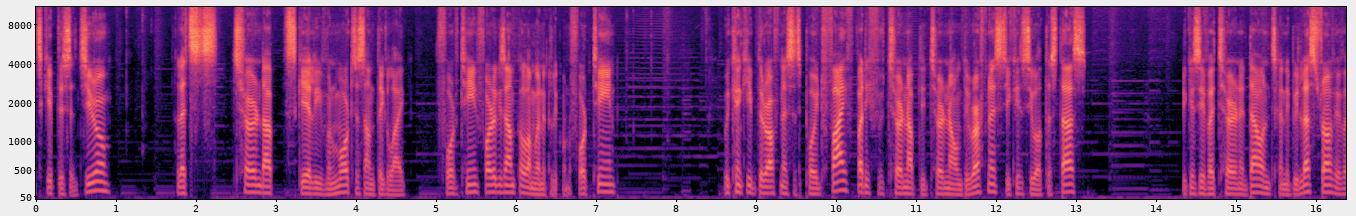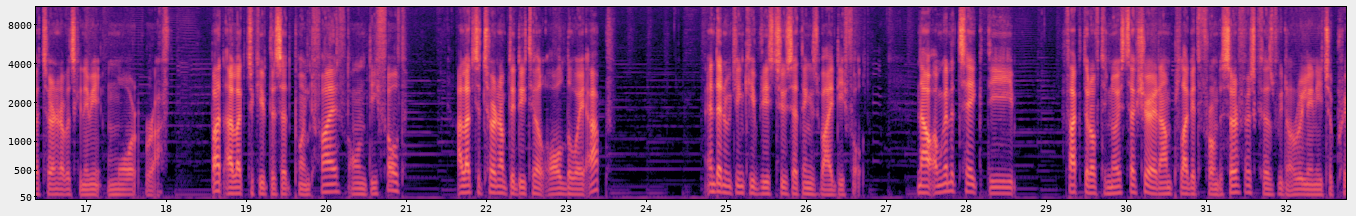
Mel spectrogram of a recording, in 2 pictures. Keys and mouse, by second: 11.1-11.8 drag, 12.7-13.8 drag, 16.5-18.6 drag, 18.8 click, 27.2 click, 27.6 click, 31.0-32.3 drag.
